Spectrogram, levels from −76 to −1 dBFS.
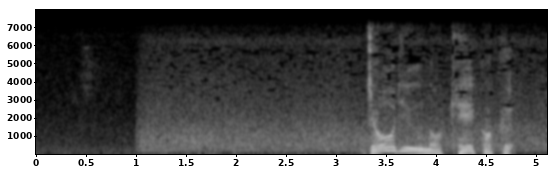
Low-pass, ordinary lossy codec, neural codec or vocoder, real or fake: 7.2 kHz; none; none; real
